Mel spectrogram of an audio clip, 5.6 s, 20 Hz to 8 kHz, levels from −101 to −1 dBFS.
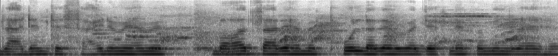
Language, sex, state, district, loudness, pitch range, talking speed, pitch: Hindi, male, Chandigarh, Chandigarh, -15 LUFS, 145-150 Hz, 170 wpm, 150 Hz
